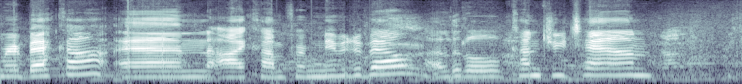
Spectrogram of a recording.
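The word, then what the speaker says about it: Nimmitabel: Hi, I'm Rebecca and I come from Nimitabel, a little country town. You can see the snowy mountains from my ver. Nimitabel. Correct. Oh, I spelled that. I pronounced that right.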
